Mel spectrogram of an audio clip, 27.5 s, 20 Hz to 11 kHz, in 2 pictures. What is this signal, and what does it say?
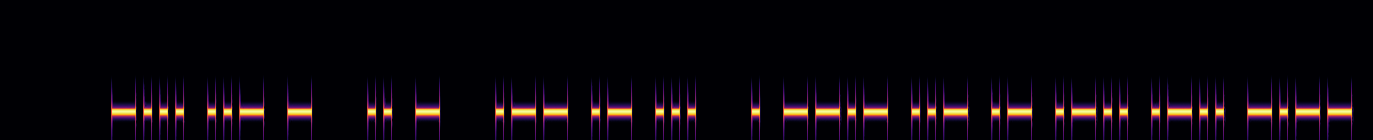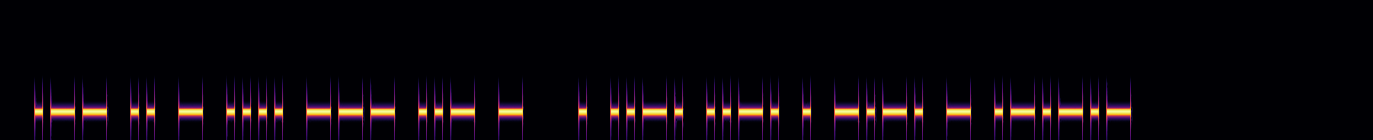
Morse code, heard as a keyed tone, about 15 wpm, 700 Hz. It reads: BUT IT WAS EQUALLY WITHOUT EFFECT.
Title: Sentences from Top 1400 Words 15wpm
